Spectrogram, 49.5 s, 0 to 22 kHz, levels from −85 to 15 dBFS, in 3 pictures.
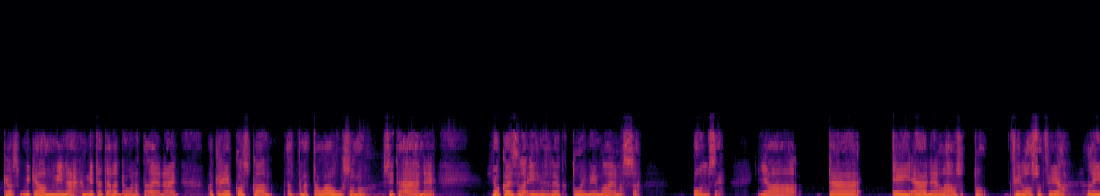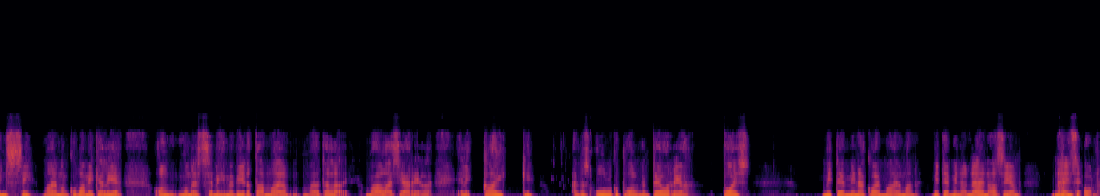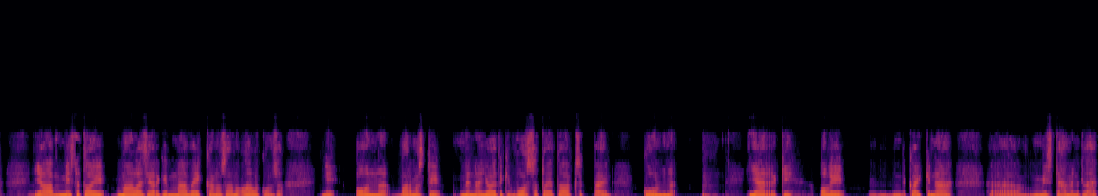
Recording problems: garbled, watery; slightly; nothing above 19.5 kHz

